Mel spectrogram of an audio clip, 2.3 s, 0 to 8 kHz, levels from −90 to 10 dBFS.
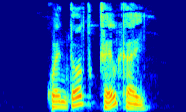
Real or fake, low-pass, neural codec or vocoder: real; 7.2 kHz; none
